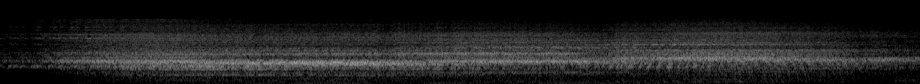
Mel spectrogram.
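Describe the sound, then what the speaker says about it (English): Processed woman's scream, a short cry stretched out in Metasynth and layered beneath jet engine noise, forms a continuous roaring wash with a faint wavering tonal edge, swelling in and holding steady. "took the sound of a woman screaming, a very short sound, and I used Metasynth and extended it, and we put it under the sound of the jet engines."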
